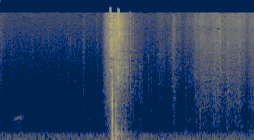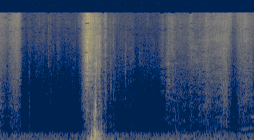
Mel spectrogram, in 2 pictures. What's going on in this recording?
Dragon Wing Flap
A dragon (or large flying bird) wing flap.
